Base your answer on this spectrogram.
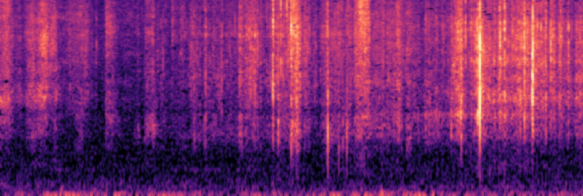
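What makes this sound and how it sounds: A small, hollow kraft-paper gift bag with string handles and a printed paper label is held in both hands while fingertips and nails scratch and rub along its paper surface. The result is a quiet, steady, bright crinkling and scratchy rustle. A few sharper crisp ticks stand out near the end.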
